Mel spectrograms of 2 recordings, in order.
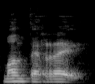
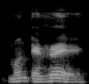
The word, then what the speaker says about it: Monterrey: In Spanish, a Monterrey. Oh, I'm sorry. You have to say it like Corinthian leather. You have to say with the sponge. You have to say with a feeling. Yeah, Monterrey. Monterrey. Get to roll the R. Roll it.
